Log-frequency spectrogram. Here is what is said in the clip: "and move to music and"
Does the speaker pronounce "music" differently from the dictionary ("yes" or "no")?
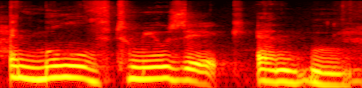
no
